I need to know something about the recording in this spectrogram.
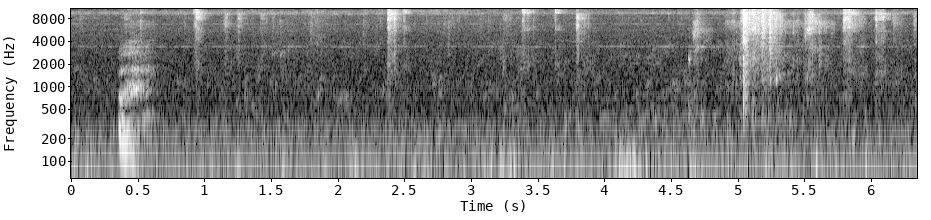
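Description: A knife scrapes and cuts the bark of a branch.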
